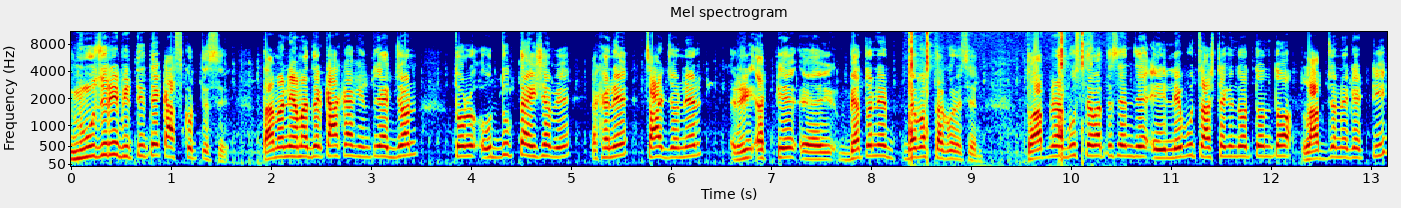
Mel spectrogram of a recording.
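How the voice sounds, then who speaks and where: A man speaks in a dry sound with no echo. Light background noise runs underneath. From Bangladesh. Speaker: agriculture video reporter. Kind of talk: field interview and report. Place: farm machine.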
